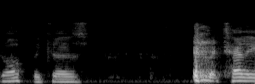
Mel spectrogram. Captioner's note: cough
